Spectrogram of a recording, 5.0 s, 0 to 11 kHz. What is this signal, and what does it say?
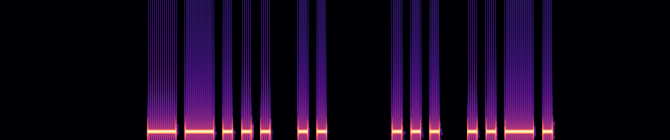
Morse code, heard as a keyed tone, about 17 wpm, 700 Hz. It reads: 7I SF
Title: Winter Field Day Exchanges Encore 17wpm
